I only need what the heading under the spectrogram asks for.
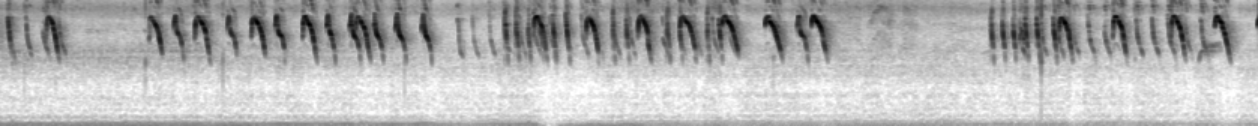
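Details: Lure song of a bar-winged prinia, to stimulate other birds: fast chirp runs at about three notes per second, a near-silent gap from about four to six and a half seconds, then chirping resumes.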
